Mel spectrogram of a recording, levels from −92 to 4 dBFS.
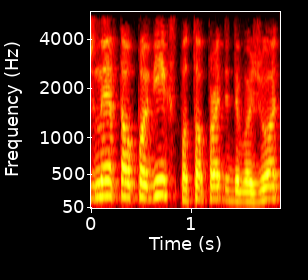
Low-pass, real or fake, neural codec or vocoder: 5.4 kHz; real; none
